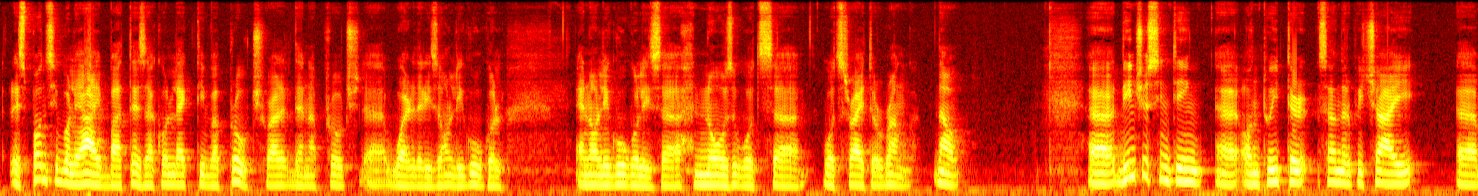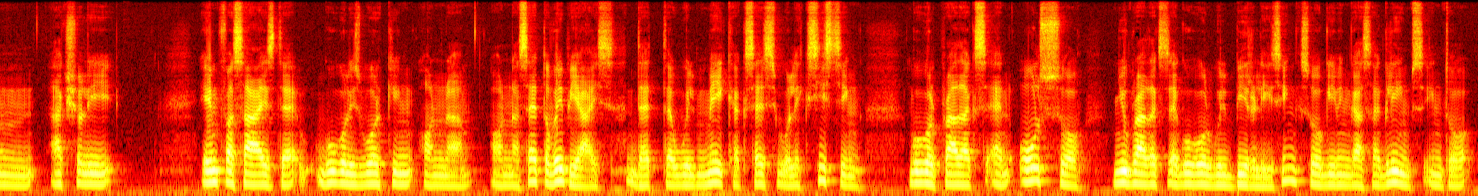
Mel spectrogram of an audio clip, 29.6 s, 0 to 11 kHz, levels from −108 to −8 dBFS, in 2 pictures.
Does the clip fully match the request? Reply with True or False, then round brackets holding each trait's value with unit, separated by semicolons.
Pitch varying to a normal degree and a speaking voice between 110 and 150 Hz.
True (3.1 semitones; 130 Hz)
